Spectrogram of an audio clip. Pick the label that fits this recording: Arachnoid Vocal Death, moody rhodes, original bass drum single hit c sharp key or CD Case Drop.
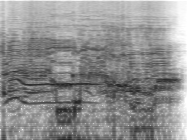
Arachnoid Vocal Death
